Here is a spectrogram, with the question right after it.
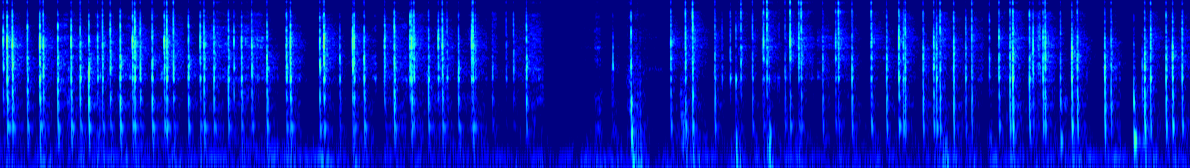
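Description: A white printed cardboard gift box, held in the hand, is tapped and scratched with long nails. Rapid, crisp, dry clicks and scrapes come in quick bursts with a bright, high tone and almost no ring, easing briefly just after the midpoint before picking up again.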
